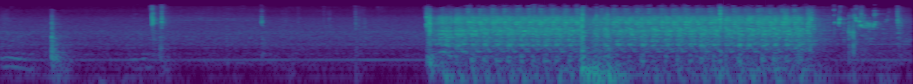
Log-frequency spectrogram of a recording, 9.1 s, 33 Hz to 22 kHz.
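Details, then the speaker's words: 1987 Ford Ranger cranked after fitting a salvage-yard keyway: slow cranking clicks, then a loud, ragged, uneven run with popping. Timing is way off because the spark plug wires were connected in the wrong spots, giving a wrong firing order. "all right let's crank it see what happens [Applause] all right she's firing but man that time is way off"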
